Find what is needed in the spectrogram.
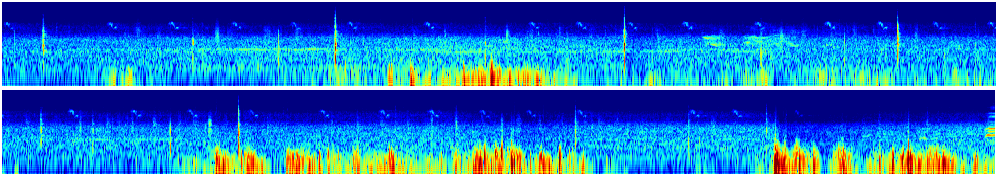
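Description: Tennis rally on a hard court: sharp racket-on-ball strikes every three to four seconds, with fainter ball bounces between. Under it a high chirp repeats a couple of times a second, and wind rumbles on the microphone in the second half.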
